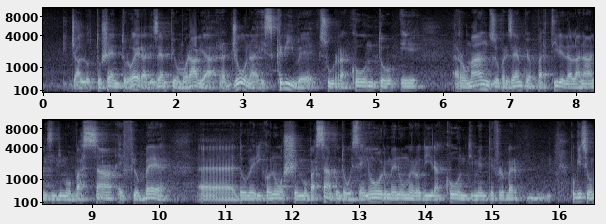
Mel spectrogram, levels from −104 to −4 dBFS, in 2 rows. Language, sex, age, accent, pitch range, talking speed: Italian, male, 40-59, native, 100-110 Hz, 135 wpm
